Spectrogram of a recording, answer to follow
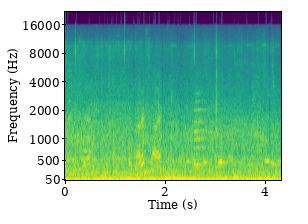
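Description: Outdoor street noise with a heavy low rumble throughout, faint voices, a brief pitched tone about two and a half seconds in and a sharp click just after.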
